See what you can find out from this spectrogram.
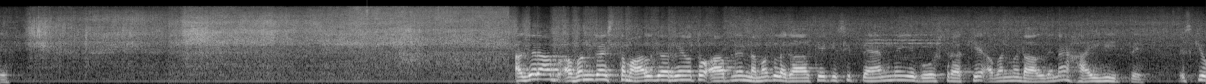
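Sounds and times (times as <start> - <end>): meat sizzling in a frying pan: 0.0 - 12.0.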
